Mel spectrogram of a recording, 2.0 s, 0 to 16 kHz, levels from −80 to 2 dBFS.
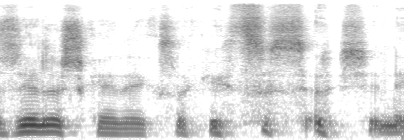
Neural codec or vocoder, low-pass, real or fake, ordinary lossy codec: none; 14.4 kHz; real; AAC, 96 kbps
